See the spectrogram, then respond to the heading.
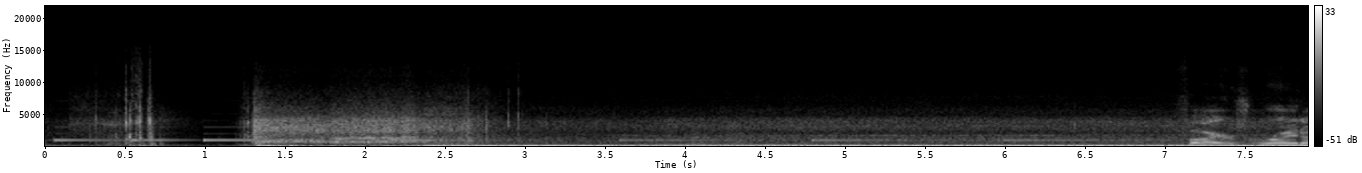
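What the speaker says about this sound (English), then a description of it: "Step inside and fire this thing up though so you guys can hear that motor." A 1988 Corvette C4 with a 5.7L L98 V8 cranks briefly and fires up, then settles into a loud, steady idle close by, after a few electronic chimes and with a short squeaky sound near the end.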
